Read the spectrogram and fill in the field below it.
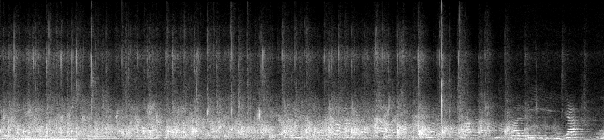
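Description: A small band plays music.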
